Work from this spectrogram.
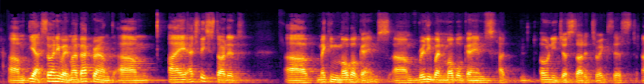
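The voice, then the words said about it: English accent with international sound. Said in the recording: “I'm from England, but my accent might not make that super clear because it's kind of morphed over the years into something a little bit more international sounding”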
